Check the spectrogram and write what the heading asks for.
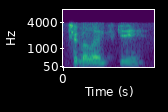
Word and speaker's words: Chmielinkski: How do you say it? – That's right. It's Chmielinkski. You got it.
